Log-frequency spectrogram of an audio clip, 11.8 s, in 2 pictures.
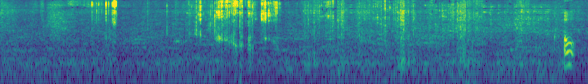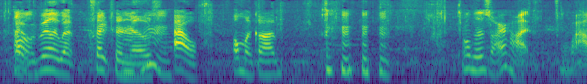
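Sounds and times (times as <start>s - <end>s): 
crunching on a spicy chip: 0.9s - 5.2s
speech: 5.6s - 11.7s.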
